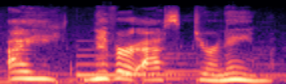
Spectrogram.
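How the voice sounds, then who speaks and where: A woman playing a gentle, earnest young princess in a game cutscene, speaking in a measured, formal and sincere way. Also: high voice, music in the background. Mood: tender, wistful. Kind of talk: dramatic video game cutscene acting.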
